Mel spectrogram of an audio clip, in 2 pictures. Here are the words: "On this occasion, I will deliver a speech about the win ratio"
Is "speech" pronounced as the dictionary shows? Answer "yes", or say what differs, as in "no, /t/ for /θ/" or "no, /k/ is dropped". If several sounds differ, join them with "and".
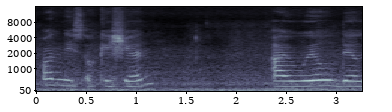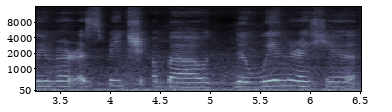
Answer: yes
